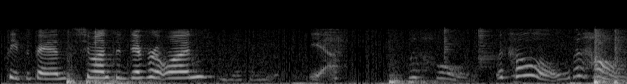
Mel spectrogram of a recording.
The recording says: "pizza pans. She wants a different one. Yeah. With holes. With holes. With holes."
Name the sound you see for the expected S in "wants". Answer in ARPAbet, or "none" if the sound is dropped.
S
